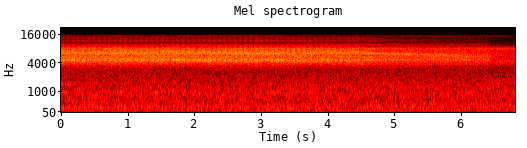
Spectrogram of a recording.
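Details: Cicadas in summer, loud at this time of year: a dense, steady high-pitched buzzing drone fills the air, easing slightly in volume near the end.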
